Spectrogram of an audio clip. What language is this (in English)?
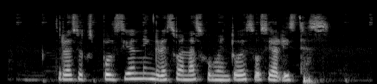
Spanish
